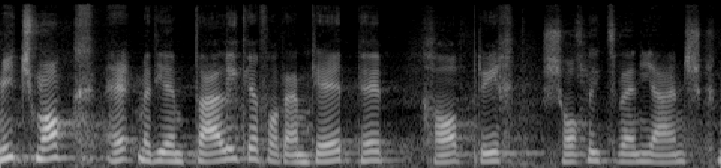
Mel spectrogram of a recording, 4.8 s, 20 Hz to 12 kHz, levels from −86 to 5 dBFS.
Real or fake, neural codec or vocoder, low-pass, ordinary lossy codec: fake; autoencoder, 48 kHz, 32 numbers a frame, DAC-VAE, trained on Japanese speech; 10.8 kHz; none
